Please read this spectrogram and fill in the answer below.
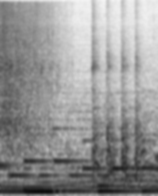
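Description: Background music with sustained notes, over the sizzle of stuffed buns frying in hot oil, loudest in the first second.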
